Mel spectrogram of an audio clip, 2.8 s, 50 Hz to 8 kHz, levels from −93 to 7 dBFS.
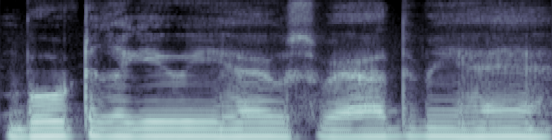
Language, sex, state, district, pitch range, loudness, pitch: Hindi, male, Himachal Pradesh, Shimla, 110-115 Hz, -16 LUFS, 115 Hz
